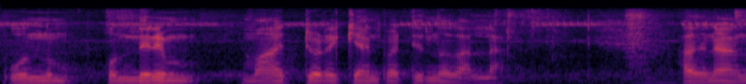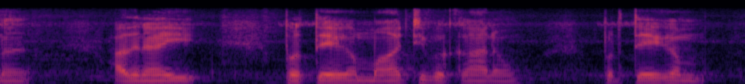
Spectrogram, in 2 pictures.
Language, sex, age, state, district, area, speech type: Malayalam, male, 30-45, Kerala, Kollam, rural, spontaneous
